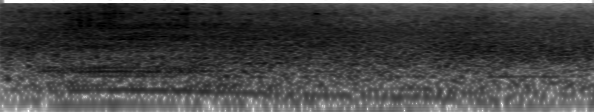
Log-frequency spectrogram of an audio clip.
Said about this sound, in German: Also du kannst jetzt, gerade hörst du natürlich, dass der Verkehr jetzt vor uns fährt. Ne? Das heißt, es ist ziemlich sicher rot.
